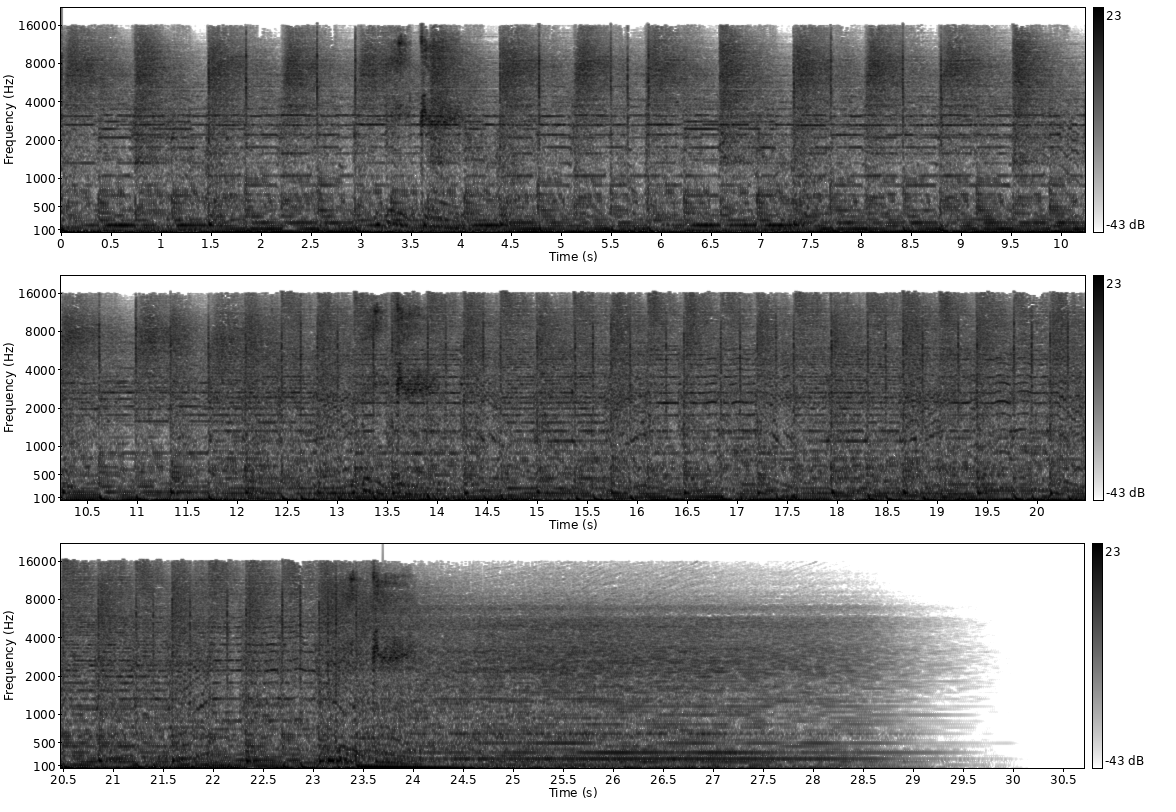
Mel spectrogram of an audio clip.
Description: Ionian/Major
A♭
hard rock
heavy rock
guitars
heavy metal
instrumentals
